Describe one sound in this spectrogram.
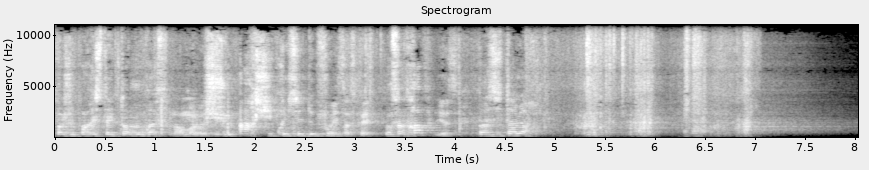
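A young man raps forcefully close by.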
